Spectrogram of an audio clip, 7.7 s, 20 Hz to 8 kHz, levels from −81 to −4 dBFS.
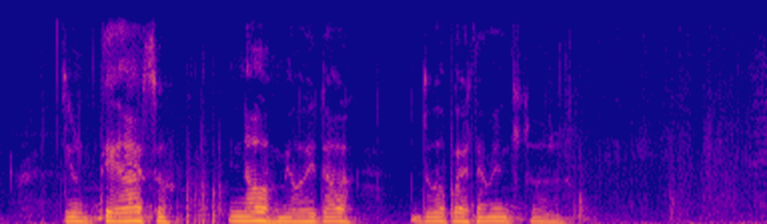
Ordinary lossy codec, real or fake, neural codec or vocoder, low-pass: none; real; none; 7.2 kHz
